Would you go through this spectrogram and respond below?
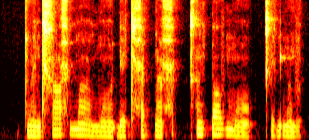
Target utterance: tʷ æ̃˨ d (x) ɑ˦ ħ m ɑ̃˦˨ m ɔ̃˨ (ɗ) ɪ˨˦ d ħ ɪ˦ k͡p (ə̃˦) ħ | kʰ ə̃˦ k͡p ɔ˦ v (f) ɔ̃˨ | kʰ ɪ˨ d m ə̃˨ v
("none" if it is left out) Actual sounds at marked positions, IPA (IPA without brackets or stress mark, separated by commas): x, ɗ, ə̃˦, m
